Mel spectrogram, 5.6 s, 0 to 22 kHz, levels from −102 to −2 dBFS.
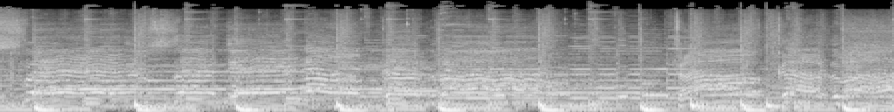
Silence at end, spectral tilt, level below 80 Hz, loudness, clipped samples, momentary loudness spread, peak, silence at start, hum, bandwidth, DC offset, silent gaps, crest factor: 0 s; -4.5 dB/octave; -18 dBFS; -12 LUFS; under 0.1%; 2 LU; 0 dBFS; 0 s; none; 19.5 kHz; under 0.1%; none; 12 dB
